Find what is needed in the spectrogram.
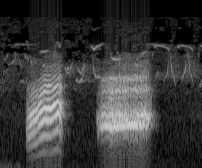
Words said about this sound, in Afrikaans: Die twee broers is pragtige, veelkleurige voëls wat lief is vir die lewe en ook vir die woud waar hulle bly. Daarom sing hulle elke dag vrolik.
